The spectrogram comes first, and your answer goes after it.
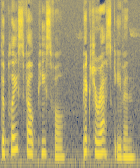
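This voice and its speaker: A woman's voice: a little high, expressive, moderate pace. A woman reading scripted story narration for an audio drama.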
